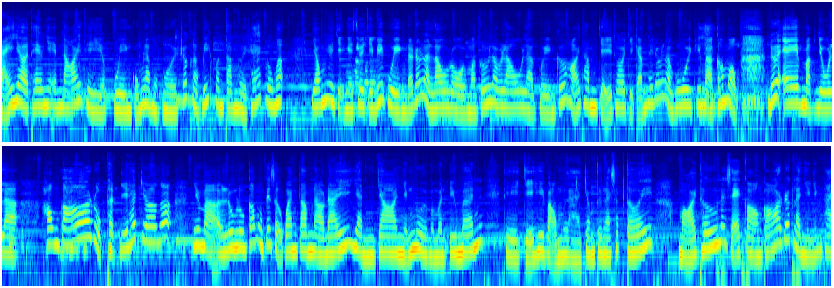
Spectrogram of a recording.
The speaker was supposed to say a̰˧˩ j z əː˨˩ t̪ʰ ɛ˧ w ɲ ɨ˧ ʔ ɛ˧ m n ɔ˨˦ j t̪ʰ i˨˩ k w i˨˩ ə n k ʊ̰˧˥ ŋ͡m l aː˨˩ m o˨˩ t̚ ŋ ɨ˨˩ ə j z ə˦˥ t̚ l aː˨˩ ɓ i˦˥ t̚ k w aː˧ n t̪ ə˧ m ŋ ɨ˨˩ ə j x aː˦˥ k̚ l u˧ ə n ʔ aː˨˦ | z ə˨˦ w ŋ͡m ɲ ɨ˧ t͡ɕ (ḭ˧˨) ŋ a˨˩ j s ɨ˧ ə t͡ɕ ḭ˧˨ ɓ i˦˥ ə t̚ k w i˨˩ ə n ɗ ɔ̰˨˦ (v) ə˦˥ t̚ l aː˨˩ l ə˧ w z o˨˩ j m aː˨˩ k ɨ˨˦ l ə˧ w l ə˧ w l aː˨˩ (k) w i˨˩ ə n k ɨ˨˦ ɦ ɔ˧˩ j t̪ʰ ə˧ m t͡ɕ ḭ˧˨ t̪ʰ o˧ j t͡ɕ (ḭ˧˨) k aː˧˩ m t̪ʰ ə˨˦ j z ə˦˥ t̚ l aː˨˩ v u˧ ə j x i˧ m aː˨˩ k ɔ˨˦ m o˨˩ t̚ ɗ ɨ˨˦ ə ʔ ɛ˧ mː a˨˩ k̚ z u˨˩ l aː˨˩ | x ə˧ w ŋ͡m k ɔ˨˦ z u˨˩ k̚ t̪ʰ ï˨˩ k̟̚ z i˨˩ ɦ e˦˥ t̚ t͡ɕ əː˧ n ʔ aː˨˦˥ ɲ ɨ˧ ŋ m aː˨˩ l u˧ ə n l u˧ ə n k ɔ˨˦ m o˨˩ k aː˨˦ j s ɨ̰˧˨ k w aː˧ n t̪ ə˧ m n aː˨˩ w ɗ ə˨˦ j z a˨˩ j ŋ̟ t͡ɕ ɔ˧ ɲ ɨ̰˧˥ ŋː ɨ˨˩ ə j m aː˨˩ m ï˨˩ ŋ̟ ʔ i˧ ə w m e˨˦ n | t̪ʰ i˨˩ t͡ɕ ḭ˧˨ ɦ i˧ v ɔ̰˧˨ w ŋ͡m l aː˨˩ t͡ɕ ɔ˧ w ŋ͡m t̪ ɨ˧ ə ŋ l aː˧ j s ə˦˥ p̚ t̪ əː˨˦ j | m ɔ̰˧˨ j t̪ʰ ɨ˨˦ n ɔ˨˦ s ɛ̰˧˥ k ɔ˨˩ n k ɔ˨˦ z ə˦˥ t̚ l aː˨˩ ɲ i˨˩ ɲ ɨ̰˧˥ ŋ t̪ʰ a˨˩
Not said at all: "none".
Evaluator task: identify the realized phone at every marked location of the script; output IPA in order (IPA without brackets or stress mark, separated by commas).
ḭ˧˨, z, k, ḭ˧˨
